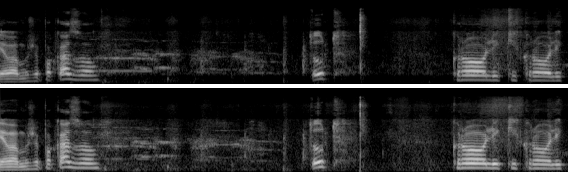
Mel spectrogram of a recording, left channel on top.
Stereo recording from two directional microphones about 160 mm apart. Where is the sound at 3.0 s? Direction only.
Centre (ahead or behind).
